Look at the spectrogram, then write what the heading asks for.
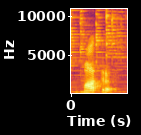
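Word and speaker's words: मातृ: or form for example the Sanskrit word Matra with a long a and a soft T becomes Mar in Greek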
